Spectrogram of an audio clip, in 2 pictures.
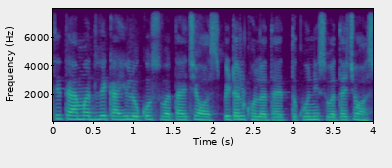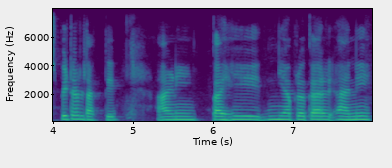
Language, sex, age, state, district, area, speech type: Marathi, female, 18-30, Maharashtra, Akola, urban, spontaneous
